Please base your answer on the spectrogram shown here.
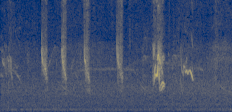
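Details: Several sparrows at a Tenmangu shrine give short, high chirps about every quarter second, then a brief cluster of sharper twittering notes near the end, over a soft low background hum.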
